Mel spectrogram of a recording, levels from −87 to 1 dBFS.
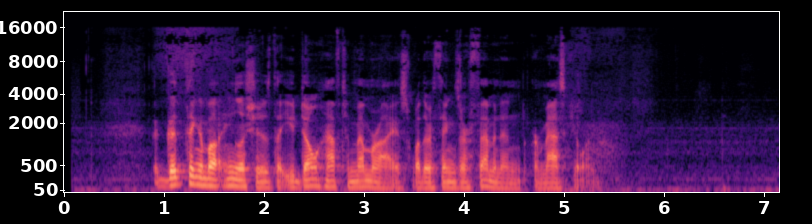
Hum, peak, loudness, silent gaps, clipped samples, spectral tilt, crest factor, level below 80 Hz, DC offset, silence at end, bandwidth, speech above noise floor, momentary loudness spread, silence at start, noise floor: none; 0 dBFS; -22 LUFS; none; under 0.1%; -6.5 dB/octave; 22 dB; -46 dBFS; under 0.1%; 0.1 s; 16 kHz; 28 dB; 13 LU; 0.7 s; -50 dBFS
